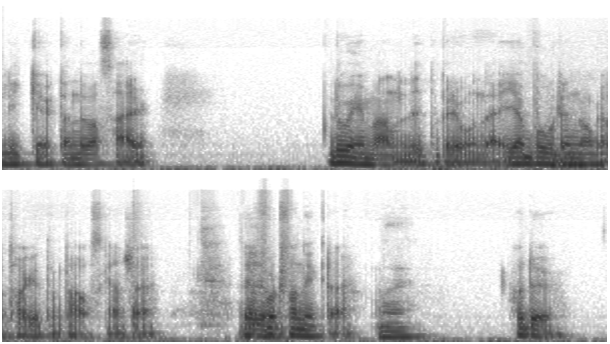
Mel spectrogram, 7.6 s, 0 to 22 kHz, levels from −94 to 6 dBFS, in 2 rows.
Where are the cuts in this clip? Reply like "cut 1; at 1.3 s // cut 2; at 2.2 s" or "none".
cut 1; at 5.8 s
